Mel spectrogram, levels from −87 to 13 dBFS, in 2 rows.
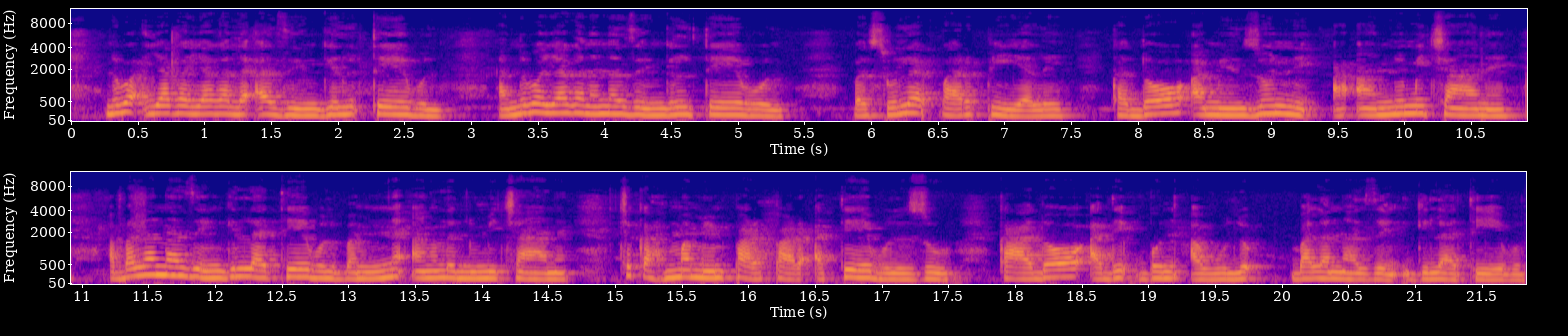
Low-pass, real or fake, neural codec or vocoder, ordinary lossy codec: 10.8 kHz; real; none; MP3, 64 kbps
